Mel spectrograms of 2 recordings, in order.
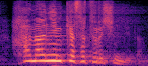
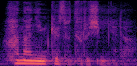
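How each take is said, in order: First: Loud proclamation. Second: Breathy unvoiced whisper, very soft. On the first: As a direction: proclaim it to the whole church. (크게 힘주어 선포하듯) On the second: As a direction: say it as a hushed secret. (속삭이듯 조용히) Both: Shown as a demonstration. Repeated line, whispered then loud.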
